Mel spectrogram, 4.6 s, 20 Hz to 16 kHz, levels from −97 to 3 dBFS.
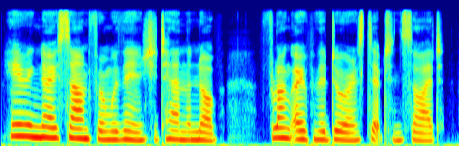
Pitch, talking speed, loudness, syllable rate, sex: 215 Hz, 210 wpm, -17 LUFS, 5.8 syllables/s, female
